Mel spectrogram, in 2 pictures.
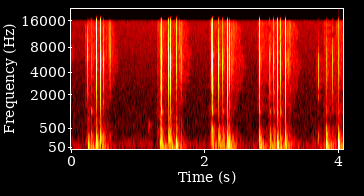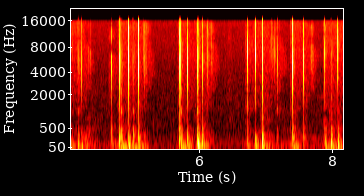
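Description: Fingertips and short nails tap on two thin, flat, solid plastic-coated paper playing cards lying side by side on a dark textured surface, close to the microphone. Eight quick bursts of rapid tapping are separated by short silences, each mixing soft low thuds with bright, crisp clicks that stop almost instantly.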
